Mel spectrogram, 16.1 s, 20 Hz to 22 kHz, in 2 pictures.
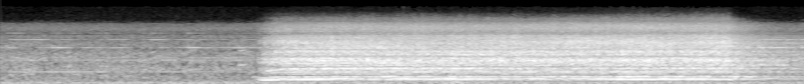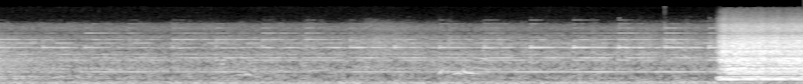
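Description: Union Pacific Big Boy No. 4014's steam whistle sounded for departure. One long chorded blast of about five seconds starts about three seconds in and fades out. A second blast starts suddenly near the end.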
